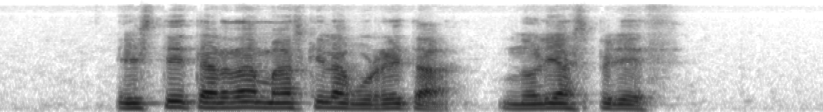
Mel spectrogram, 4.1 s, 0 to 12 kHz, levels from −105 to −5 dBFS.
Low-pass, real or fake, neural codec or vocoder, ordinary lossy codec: 9.9 kHz; real; none; Opus, 32 kbps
